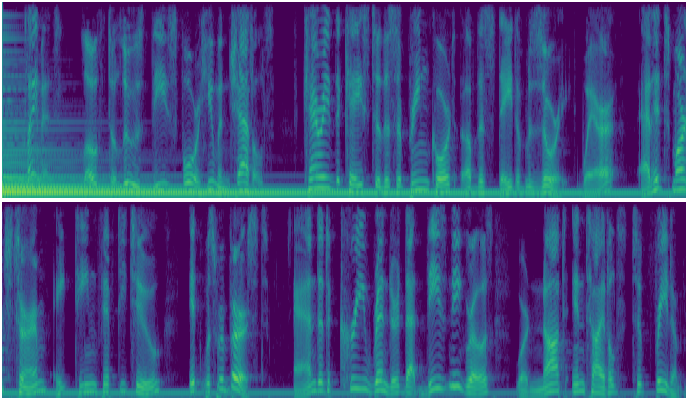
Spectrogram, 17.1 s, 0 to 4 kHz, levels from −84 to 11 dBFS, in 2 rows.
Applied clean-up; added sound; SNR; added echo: none; Guitar; -3 dB; none.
